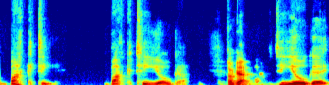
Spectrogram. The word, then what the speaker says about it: bhakti: And you mentioned um again, a slight correction on pronunciation. It's bhakti.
